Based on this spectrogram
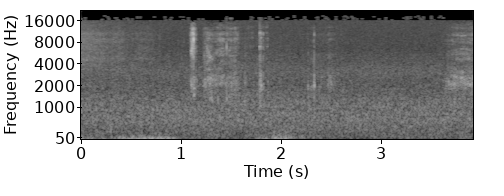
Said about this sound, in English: It's still pretty windy up here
